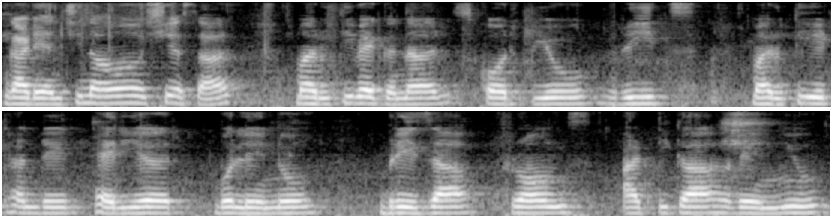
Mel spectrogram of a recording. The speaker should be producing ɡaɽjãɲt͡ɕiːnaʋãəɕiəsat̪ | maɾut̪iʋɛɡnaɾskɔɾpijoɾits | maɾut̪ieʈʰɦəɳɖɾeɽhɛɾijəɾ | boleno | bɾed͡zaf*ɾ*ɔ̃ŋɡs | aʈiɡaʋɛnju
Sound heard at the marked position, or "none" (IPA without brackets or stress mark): ɾ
